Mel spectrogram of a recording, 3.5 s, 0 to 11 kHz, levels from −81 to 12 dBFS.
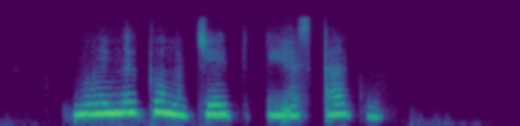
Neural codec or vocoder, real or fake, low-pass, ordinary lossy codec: codec, 16 kHz, 0.5 kbps, FreqCodec, smaller model; fake; 7.2 kHz; Opus, 64 kbps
